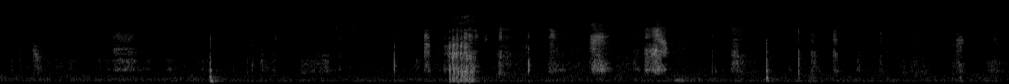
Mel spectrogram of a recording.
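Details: Boston terrier named Giovanni playing tug of war with a rope indoors: short snorting growls and panting bursts recurring every half second or so, with one louder huff near the middle.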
